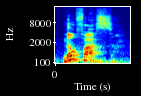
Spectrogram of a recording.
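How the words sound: It is said in a harsh, rude tone.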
